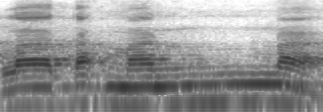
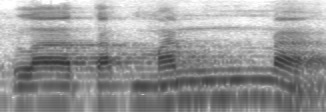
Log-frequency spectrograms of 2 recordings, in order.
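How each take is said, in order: First: It is said with the lips rounded. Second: It is said plainly, without lip rounding. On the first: The speaker calls it right. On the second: The speaker calls it wrong.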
